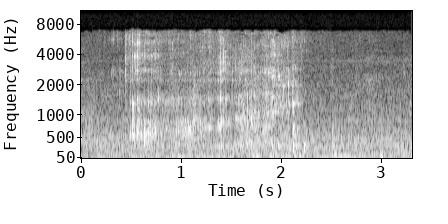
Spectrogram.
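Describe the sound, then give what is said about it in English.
Boiling water pours from a cup into a thick plastic funnel in a steady splashing stream with a gurgling, rushing texture, holding fairly even in loudness throughout, with no talking. “So I have my cup of boiling water, and I'm pouring”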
